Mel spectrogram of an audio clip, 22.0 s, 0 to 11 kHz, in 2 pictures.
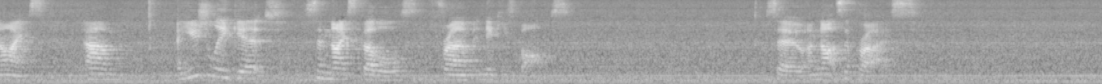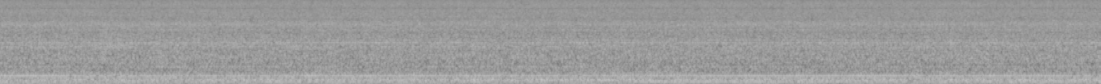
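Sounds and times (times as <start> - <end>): pump humming: 3.8 - 22.0.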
